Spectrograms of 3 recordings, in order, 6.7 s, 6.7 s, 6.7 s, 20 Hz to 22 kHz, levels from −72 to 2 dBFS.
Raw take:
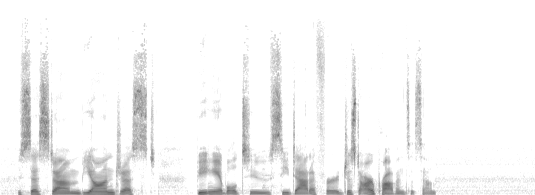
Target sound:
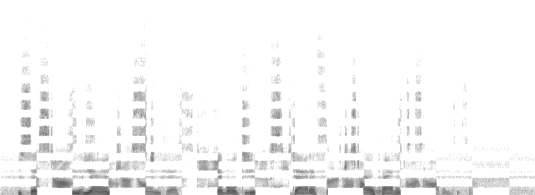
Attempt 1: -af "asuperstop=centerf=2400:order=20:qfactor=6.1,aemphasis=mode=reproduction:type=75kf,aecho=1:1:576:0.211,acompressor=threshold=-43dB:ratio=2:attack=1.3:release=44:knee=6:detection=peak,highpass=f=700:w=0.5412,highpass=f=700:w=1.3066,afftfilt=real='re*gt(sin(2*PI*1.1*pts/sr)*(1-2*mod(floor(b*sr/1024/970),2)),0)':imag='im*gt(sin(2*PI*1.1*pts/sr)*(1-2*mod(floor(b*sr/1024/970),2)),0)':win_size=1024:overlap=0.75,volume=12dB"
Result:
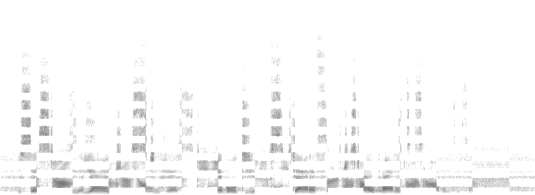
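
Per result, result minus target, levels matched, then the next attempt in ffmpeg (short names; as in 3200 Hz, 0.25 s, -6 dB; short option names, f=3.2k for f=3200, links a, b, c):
500 Hz band -5.0 dB; compressor: peak gain reduction +5 dB
-af "asuperstop=centerf=2400:order=20:qfactor=6.1,aemphasis=mode=reproduction:type=75kf,aecho=1:1:576:0.211,acompressor=threshold=-43dB:ratio=2:attack=1.3:release=44:knee=6:detection=peak,afftfilt=real='re*gt(sin(2*PI*1.1*pts/sr)*(1-2*mod(floor(b*sr/1024/970),2)),0)':imag='im*gt(sin(2*PI*1.1*pts/sr)*(1-2*mod(floor(b*sr/1024/970),2)),0)':win_size=1024:overlap=0.75,volume=12dB"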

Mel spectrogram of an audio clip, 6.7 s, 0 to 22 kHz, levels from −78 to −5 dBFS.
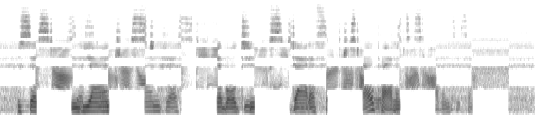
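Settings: compressor: peak gain reduction +5 dB
-af "asuperstop=centerf=2400:order=20:qfactor=6.1,aemphasis=mode=reproduction:type=75kf,aecho=1:1:576:0.211,acompressor=threshold=-33dB:ratio=2:attack=1.3:release=44:knee=6:detection=peak,afftfilt=real='re*gt(sin(2*PI*1.1*pts/sr)*(1-2*mod(floor(b*sr/1024/970),2)),0)':imag='im*gt(sin(2*PI*1.1*pts/sr)*(1-2*mod(floor(b*sr/1024/970),2)),0)':win_size=1024:overlap=0.75,volume=12dB"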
